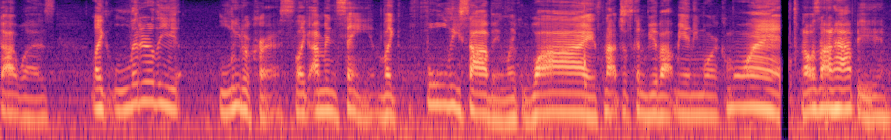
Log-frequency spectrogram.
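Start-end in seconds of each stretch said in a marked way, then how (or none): none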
